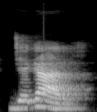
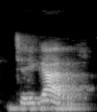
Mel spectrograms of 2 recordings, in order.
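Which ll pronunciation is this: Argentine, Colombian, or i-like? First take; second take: Colombian; Colombian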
